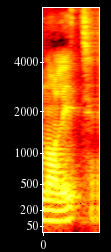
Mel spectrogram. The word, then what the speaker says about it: knowledge: ঠিক আছে, কিন্তু নলেজ বানান করলাম, এখানে কিন্তু প্রথমে কে আছে, কিন্তু কে এর উচ্চারণ হবে না, মনে থাকবে।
